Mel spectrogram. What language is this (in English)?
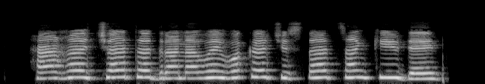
Pashto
